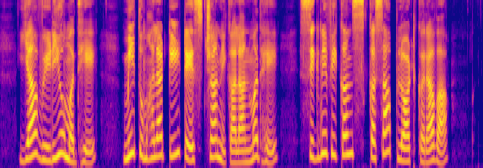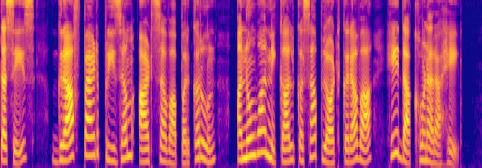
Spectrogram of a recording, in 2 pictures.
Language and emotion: Marathi, neutral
